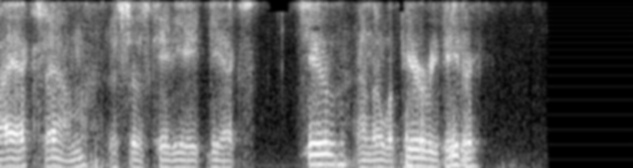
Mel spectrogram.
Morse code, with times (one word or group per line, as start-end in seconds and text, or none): none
